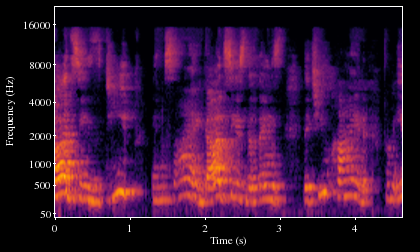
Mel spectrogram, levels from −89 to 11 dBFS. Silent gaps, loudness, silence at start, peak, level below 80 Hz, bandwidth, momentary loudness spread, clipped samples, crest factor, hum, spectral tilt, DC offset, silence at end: none; -21 LUFS; 0 s; 0 dBFS; -64 dBFS; 16 kHz; 14 LU; under 0.1%; 20 dB; none; -3.5 dB/octave; under 0.1%; 0 s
